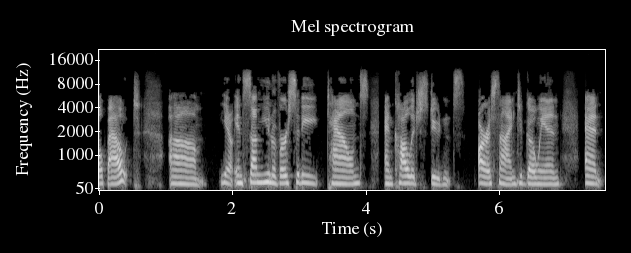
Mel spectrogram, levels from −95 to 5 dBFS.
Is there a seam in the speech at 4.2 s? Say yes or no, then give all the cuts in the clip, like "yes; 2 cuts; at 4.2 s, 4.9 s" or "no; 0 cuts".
yes; 2 cuts; at 4.2 s, 5.7 s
